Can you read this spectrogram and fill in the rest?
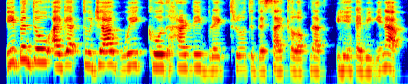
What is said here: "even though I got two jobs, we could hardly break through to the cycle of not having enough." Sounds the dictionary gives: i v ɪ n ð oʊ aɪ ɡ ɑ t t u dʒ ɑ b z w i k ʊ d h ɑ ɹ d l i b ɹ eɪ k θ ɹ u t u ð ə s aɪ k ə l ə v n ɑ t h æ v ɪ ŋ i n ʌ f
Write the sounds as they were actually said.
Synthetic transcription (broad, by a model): i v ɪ n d oʊ aɪ ɡ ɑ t t u dʒ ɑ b w i k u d h ɑ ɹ d l i b ɹ eɪ k t ɹ u t u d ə s aɪ k ə l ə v n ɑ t h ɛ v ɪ ŋ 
